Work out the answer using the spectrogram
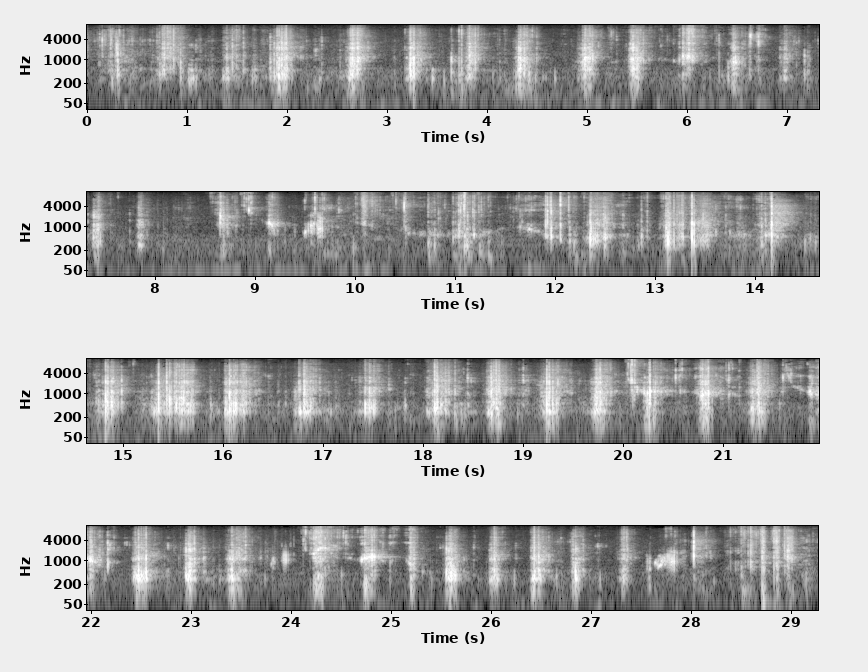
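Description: A person biting into and chewing crunchy green chunks close to the microphone: a quick run of crisp crunches, about two a second, with a short lull about eight seconds in.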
